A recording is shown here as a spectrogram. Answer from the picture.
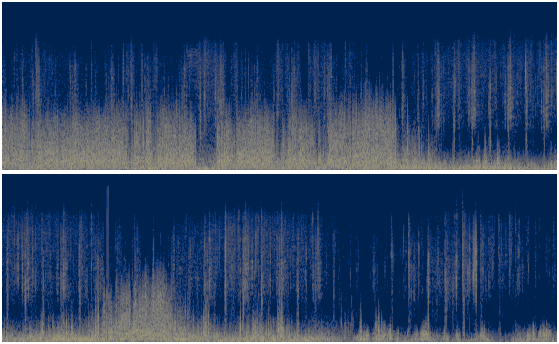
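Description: Running footsteps on an asphalt road, a quick, steady patter of footfalls under a heavy rumble of wind buffeting the microphone. About three-quarters of the way through the wind eases and the footfalls stand out more clearly.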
